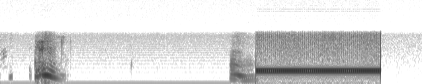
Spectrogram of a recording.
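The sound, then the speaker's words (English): A single steady telephone ringing tone of an outgoing call sounds for about a second and a half, clear, after a couple of brief voice sounds, then stops abruptly. “let's give Bob a call and get him on the line here real quick, and see if his line works. And it's not ringing.”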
